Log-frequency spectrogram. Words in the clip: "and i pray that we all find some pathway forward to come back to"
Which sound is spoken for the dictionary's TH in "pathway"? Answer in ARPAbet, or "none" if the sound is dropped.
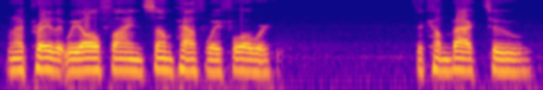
TH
